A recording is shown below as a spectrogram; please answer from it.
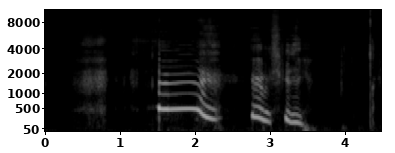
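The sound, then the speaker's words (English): A person yawning, with a long voiced tone held steady and then sliding down in pitch, followed by two shorter voiced sounds that also fall in pitch, with soft breathy noise before and no words. “Side note, when you yawn, please cover your mouth.”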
